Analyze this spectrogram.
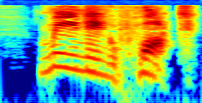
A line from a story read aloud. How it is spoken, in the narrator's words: snarled Snape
